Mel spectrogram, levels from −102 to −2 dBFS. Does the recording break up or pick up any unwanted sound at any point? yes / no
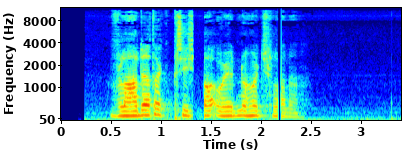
yes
